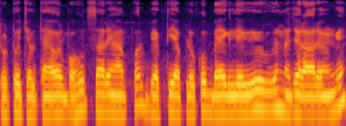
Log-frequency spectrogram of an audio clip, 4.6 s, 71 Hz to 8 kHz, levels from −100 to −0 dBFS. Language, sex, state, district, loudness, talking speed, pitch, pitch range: Hindi, male, Chhattisgarh, Bilaspur, -15 LUFS, 245 wpm, 115 Hz, 110-125 Hz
